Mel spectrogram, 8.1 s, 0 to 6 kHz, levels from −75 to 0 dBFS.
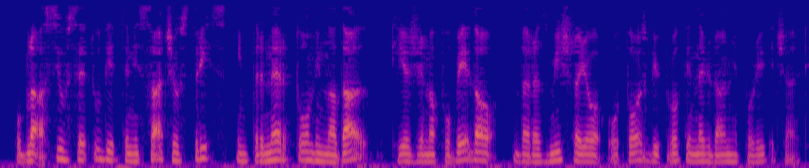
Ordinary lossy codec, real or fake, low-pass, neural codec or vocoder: MP3, 24 kbps; fake; 5.4 kHz; autoencoder, 22.05 kHz, a latent of 192 numbers a frame, VITS, trained on many speakers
